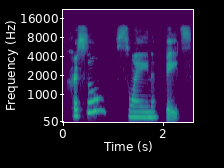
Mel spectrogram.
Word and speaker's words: Crystal Swain Bates: All of my books are on Amazon and my name, it's not quite the easiest to spell, but it is Crystal Swain Bates. And I'll spell it for you. It's Crystal, C-R-Y-S-T-A-L.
